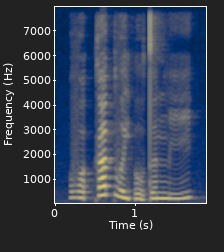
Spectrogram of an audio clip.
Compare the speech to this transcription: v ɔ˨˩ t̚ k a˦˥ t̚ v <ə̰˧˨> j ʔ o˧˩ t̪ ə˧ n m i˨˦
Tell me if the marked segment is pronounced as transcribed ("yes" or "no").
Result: no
